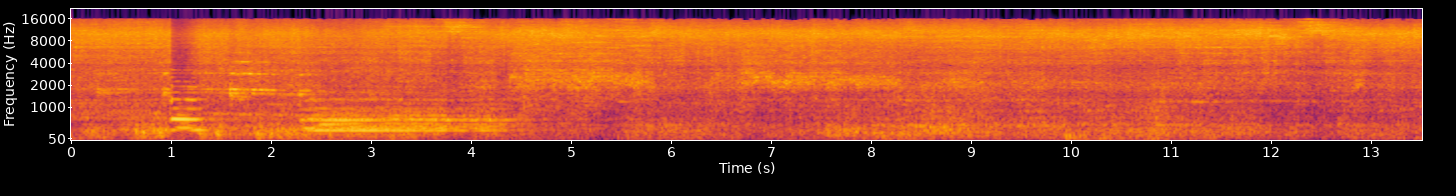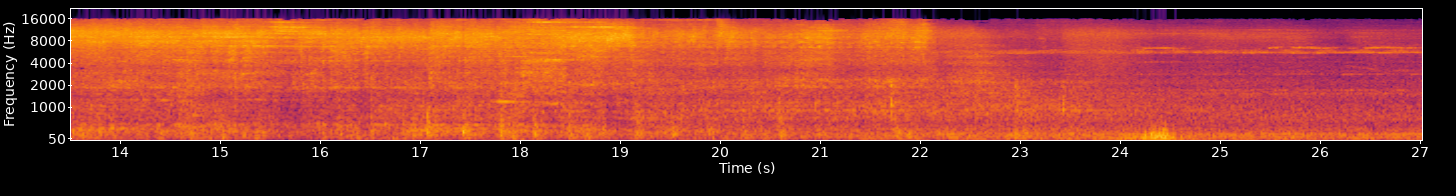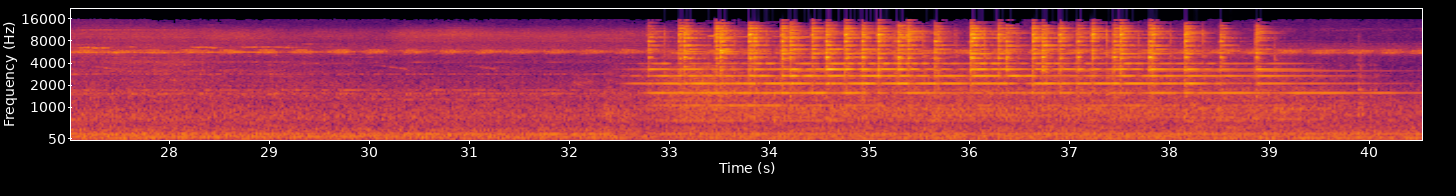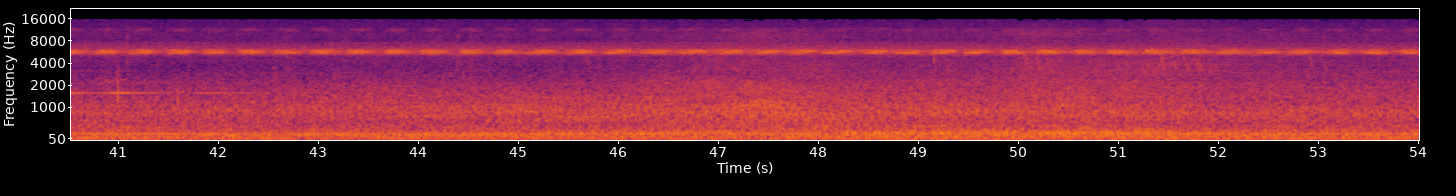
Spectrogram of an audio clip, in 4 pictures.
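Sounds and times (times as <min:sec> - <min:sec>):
crickets chirping: 0:00.0 - 0:54.0
train wheel and rail noise: 0:00.0 - 0:54.0.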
